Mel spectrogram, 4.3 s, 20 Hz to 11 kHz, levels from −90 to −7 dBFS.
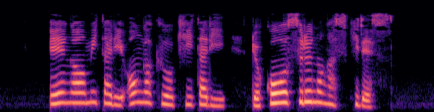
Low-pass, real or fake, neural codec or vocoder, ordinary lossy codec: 7.2 kHz; real; none; AAC, 64 kbps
